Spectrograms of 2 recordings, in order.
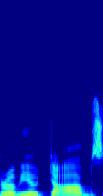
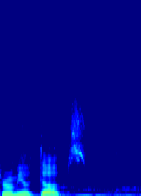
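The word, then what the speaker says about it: Doubs: went at the 11-5 it's pronounced romeo dobbs no it's dubs it's romeo dubs is it romeo or romeo it's romeo dobbs romeo dobbs romeo doff brian edwards obvious at 11 10.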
